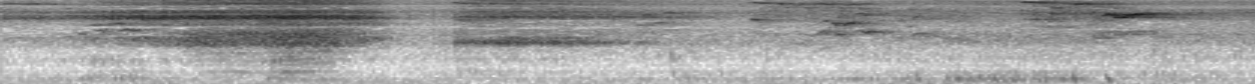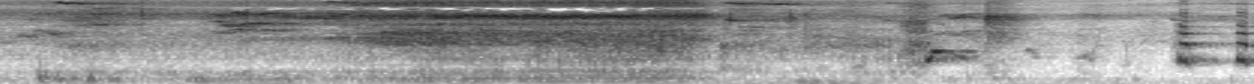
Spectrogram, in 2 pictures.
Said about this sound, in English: You can just hear me snoring. Like, listen to this. It is a guttural snore. Yeah, I really go for it.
